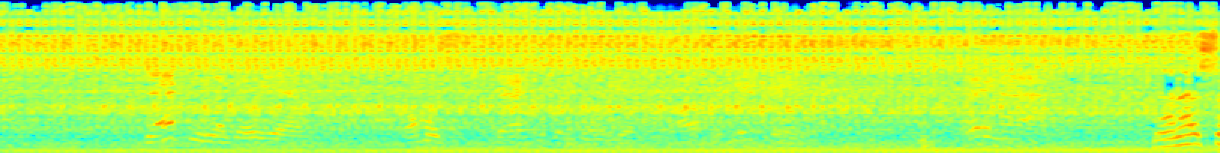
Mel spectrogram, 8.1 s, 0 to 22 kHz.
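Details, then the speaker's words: BMW M240i with newly built B58 engine (rated to 1000 whp) after catastrophic failure, first start after new plugs: steady, even low idle, no knocks or ticks, background chirping; smooth, like the stock motor. "Now that sounds beautiful. Sounds exactly like the stock motor. I can't believe it. It sounds so smooth."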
